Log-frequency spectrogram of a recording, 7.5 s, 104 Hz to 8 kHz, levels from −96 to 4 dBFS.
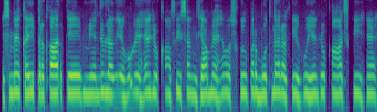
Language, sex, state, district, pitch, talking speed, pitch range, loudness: Hindi, male, Haryana, Rohtak, 215 Hz, 185 wpm, 210-220 Hz, -20 LUFS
